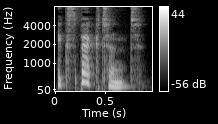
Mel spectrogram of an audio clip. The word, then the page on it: expectant: British English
